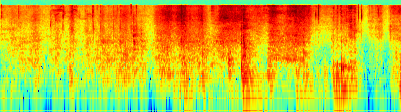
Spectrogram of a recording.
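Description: Cardboard carton being slid up and off a boxed PC case: cardboard scraping and rustling against foam and plastic, with a couple of dull thumps about two and a half and three and a half seconds in.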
